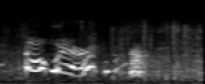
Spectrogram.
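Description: High-pitched wordless squealing cries, several sliding up and down in pitch in quick succession through the first second, then fainter ones.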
